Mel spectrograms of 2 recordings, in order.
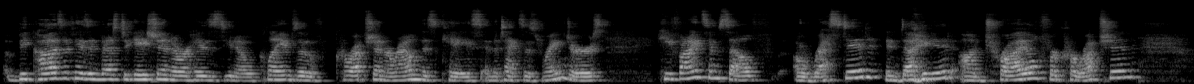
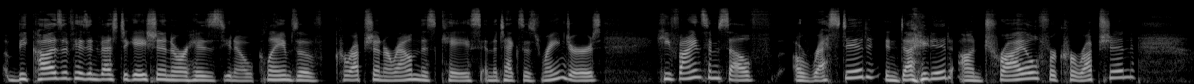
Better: second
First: room echo; slight; dies away in 0.3 s // off-mic speech; far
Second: none

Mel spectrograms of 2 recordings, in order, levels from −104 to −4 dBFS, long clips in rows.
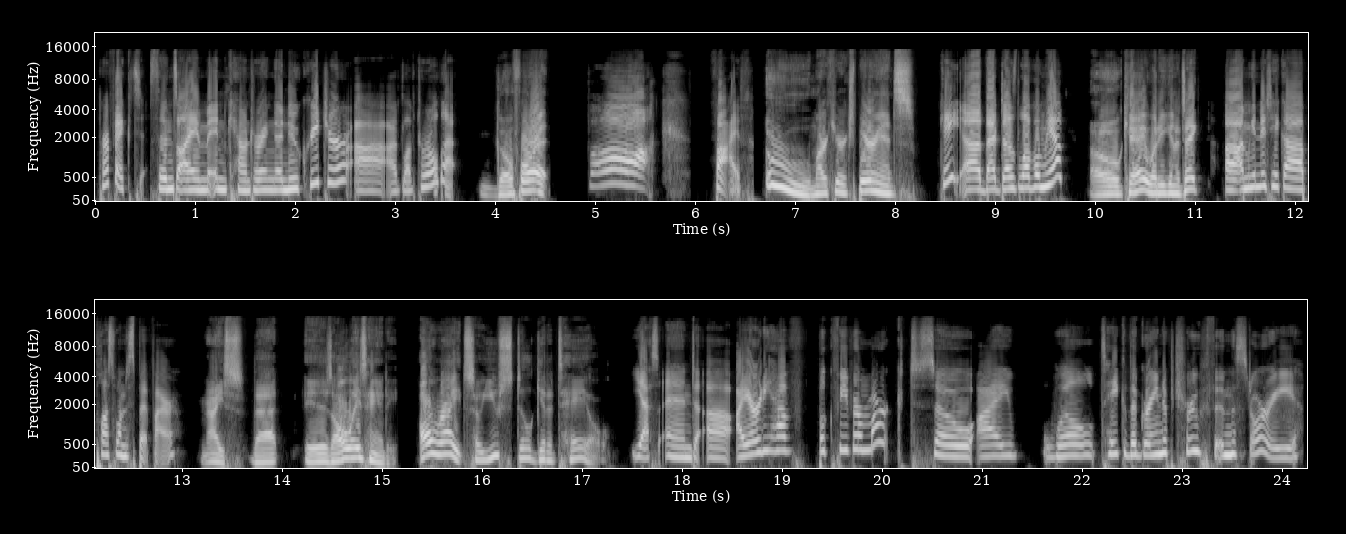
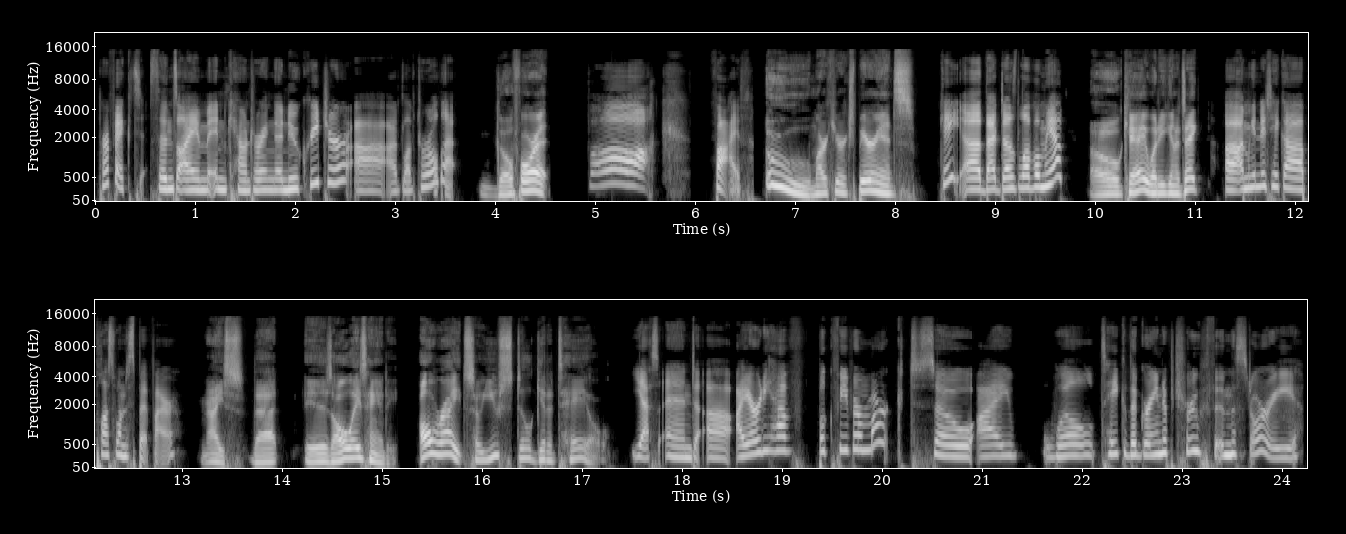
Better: second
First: distortion; slight; 10 dB below the speech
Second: none

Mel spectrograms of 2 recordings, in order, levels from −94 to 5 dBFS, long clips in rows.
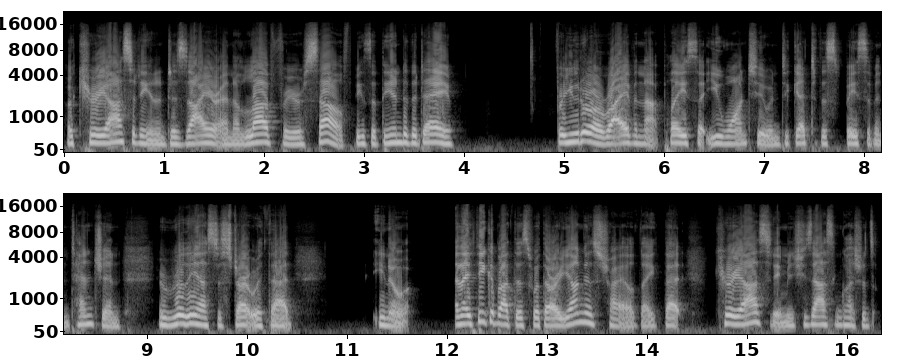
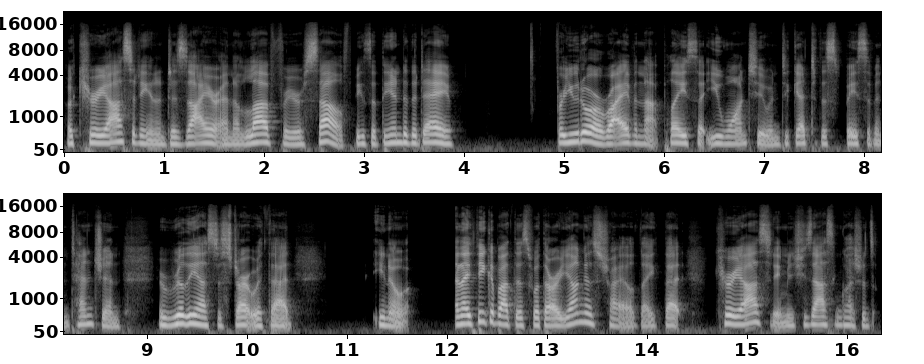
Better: second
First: distortion; slight; 10 dB below the speech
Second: none

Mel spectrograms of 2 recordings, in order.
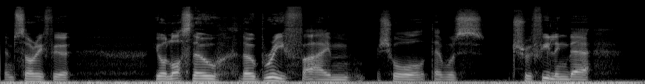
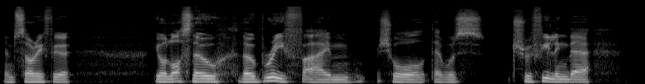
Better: second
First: low rumble; faint; throughout; 20 dB below the speech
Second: none

